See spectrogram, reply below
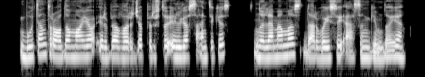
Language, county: Lithuanian, Vilnius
